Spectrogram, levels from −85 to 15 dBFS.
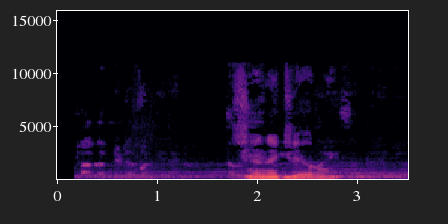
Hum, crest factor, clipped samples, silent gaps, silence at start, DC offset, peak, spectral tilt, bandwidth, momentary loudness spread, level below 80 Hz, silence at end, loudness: none; 20 dB; under 0.1%; none; 0.2 s; under 0.1%; -10 dBFS; -7 dB/octave; 11 kHz; 23 LU; -60 dBFS; 0 s; -26 LUFS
